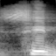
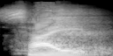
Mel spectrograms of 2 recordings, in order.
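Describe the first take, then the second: First: The vowel is a short 'i' sound. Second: The vowel is an 'eye' sound. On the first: The speaker calls it wrong. "সিড না" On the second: The speaker calls it right. "আইয়ের উচ্চারণ হবে আই"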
